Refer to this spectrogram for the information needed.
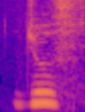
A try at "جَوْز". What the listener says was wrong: جوس. انہوں نے ویسے جوس کہا ہے, لیکن جو اس کا درست تلفظ ہے وہ جوزن ہے, جیم کے اوپر زبر ہے, جوزن. جوس تو نہیں ہے, سردیاں چل رہی ہیں, ویسے بھی جوس تو نہیں پینا چاہیے, انہوں نے جوس کہا ہے, لیکن جوز ہے.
